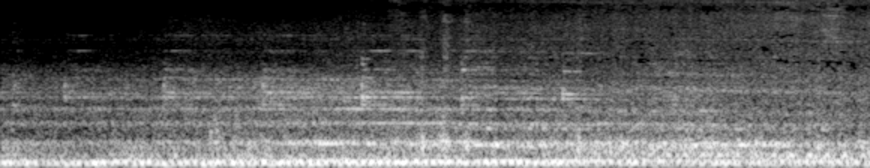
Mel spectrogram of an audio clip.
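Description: A diesel locomotive engine roars loudly as it passes.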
